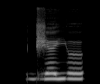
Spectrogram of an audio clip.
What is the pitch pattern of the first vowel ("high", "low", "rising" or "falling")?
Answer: high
